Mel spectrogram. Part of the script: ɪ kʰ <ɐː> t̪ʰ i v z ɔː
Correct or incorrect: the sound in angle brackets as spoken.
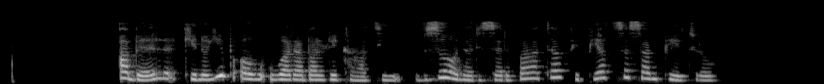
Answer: correct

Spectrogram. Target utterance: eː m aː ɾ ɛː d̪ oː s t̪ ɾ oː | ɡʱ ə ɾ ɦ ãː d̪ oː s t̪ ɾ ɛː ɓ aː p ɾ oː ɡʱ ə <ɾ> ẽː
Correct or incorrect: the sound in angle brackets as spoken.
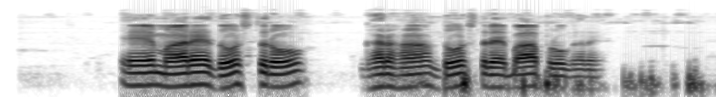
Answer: correct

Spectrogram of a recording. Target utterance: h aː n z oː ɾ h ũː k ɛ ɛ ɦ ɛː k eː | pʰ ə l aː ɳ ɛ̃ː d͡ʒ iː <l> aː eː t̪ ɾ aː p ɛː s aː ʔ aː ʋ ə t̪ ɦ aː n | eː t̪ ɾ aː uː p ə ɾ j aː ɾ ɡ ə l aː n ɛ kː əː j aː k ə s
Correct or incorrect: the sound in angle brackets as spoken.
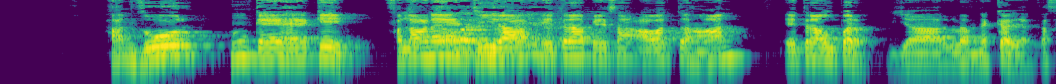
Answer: incorrect: ɾ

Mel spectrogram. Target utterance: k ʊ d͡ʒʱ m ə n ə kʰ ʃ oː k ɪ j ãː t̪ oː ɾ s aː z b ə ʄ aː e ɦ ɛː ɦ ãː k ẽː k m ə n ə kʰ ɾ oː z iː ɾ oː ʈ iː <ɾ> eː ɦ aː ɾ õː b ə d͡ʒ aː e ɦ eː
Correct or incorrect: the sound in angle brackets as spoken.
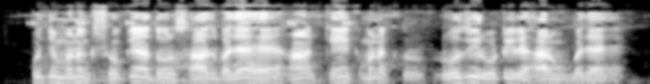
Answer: correct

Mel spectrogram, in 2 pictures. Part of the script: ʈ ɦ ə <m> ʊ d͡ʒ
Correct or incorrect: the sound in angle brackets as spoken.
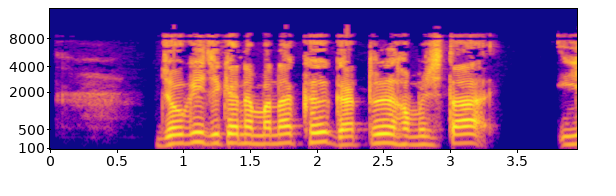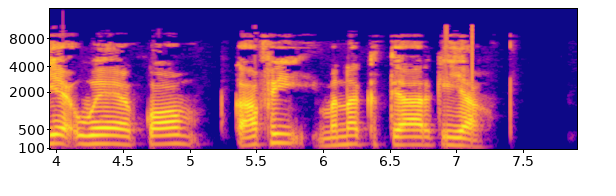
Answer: correct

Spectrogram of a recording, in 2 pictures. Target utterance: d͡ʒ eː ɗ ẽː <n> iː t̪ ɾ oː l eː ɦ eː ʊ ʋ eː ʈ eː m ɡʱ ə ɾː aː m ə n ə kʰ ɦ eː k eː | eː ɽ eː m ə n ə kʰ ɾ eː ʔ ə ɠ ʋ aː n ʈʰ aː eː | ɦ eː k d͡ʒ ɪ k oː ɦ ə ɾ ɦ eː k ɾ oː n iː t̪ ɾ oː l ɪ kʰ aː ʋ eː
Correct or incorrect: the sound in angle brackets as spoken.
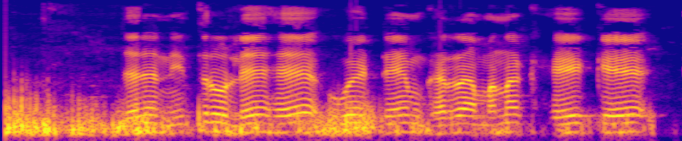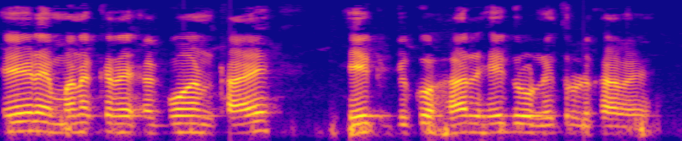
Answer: correct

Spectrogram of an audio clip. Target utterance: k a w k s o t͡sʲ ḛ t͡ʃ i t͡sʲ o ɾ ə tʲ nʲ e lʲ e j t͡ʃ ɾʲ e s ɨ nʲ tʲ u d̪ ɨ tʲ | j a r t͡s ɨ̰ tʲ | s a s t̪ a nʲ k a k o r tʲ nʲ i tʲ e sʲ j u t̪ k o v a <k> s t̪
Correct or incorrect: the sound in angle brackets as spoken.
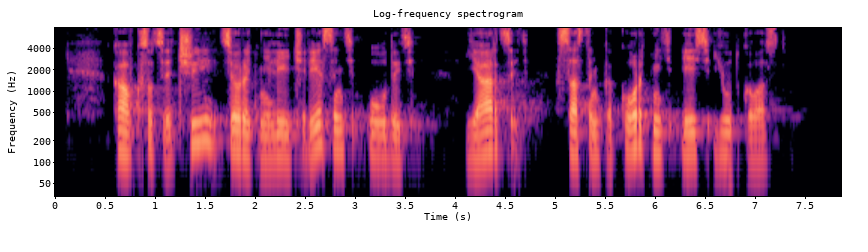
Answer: incorrect: none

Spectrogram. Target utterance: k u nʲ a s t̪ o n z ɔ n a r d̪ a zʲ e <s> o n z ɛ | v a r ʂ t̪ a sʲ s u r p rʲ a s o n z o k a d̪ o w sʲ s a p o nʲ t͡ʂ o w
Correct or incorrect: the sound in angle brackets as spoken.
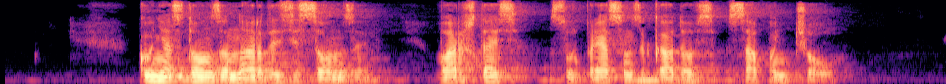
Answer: correct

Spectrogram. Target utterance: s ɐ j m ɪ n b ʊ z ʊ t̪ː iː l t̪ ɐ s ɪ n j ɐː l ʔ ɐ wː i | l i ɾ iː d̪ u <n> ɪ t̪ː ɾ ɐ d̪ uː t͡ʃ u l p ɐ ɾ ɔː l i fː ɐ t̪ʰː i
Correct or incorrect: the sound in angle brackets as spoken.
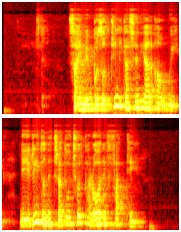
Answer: correct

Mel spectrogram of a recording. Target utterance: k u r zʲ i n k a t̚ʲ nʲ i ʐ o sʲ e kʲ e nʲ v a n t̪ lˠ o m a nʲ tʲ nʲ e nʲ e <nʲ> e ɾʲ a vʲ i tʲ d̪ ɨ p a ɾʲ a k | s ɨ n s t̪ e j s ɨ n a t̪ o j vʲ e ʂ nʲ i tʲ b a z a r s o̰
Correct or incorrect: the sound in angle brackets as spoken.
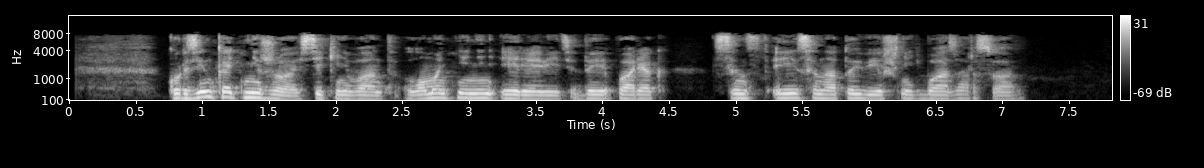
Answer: correct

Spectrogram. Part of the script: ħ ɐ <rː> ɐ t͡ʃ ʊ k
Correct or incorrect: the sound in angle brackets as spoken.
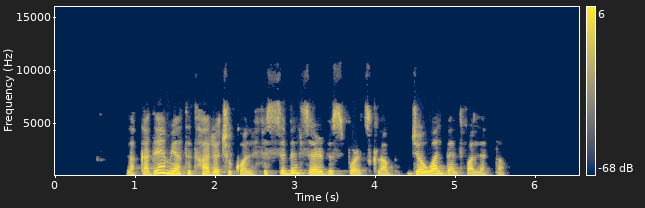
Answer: correct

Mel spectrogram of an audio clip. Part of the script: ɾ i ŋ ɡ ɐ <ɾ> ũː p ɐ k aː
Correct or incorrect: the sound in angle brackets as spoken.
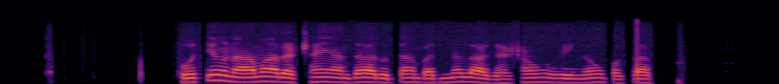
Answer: incorrect: none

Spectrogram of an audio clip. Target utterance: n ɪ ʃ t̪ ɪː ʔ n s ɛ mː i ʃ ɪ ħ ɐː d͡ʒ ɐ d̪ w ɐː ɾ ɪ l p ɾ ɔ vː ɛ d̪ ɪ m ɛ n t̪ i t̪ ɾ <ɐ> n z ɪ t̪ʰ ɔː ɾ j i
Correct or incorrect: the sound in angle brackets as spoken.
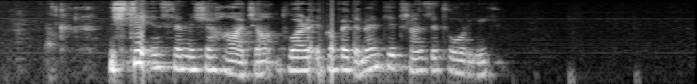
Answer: correct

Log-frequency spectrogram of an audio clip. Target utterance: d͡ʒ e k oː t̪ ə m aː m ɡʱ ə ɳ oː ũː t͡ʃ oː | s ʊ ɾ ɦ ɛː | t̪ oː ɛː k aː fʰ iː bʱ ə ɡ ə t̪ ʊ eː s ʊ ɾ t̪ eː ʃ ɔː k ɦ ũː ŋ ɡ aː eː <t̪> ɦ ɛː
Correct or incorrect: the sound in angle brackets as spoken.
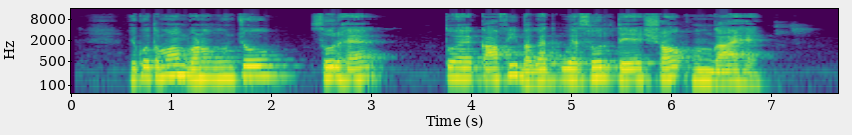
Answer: incorrect: none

